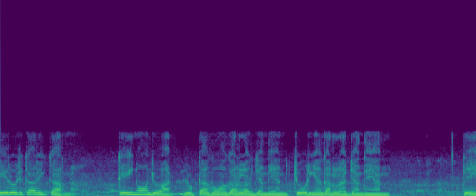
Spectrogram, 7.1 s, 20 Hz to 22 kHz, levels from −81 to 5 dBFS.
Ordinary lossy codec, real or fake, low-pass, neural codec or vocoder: none; fake; 7.2 kHz; codec, 16 kHz, 8 kbps, FunCodec, trained on LibriTTS, 25 frames a second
